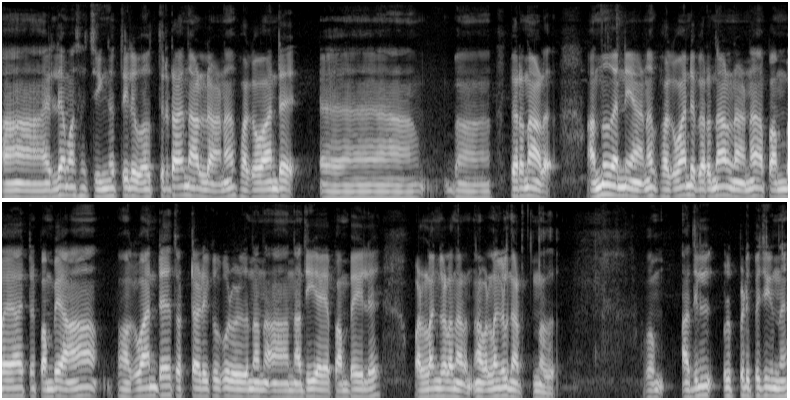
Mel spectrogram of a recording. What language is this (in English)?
Malayalam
